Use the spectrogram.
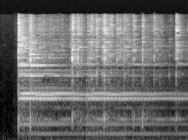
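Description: A company's celebration bell at a space-industry supplier, rung when there is something to celebrate such as a new order, rings out with a bright, sustained metallic tone, struck repeatedly in quick succession so the strikes blend into a continuous ringing shimmer. No voices are heard.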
